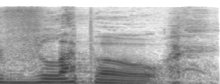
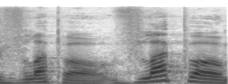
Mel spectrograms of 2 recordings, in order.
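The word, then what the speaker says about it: βλέπετε: word it's the word villopoto Greek I know you're like well has a B in the Greek B is pronounced v it's word villopoto means have vision way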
